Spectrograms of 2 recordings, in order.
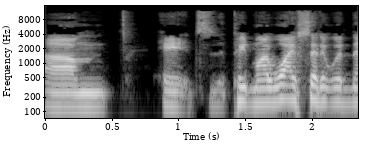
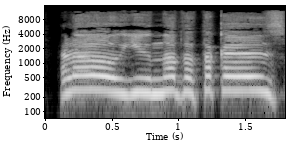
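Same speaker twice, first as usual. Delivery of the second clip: puppet voice like a ventriloquist dummy, very high; 9 semitones higher, 3 dB louder than usual. The host introduces his new co-host to video viewers, speaking as Ali the ventriloquist dummy. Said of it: "I think I'm getting pretty good at ventriloquism".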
